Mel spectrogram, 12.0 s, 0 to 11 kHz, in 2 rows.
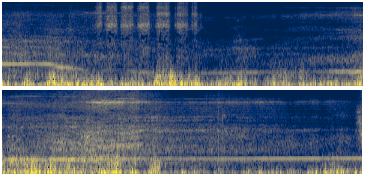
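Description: FMS 50 mm electric ducted fan on a 4S battery, driving an Easy Iskra model jet in flight: a thin steady whine that drops in pitch over the first couple of seconds, then rises slowly, over a low rumble.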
